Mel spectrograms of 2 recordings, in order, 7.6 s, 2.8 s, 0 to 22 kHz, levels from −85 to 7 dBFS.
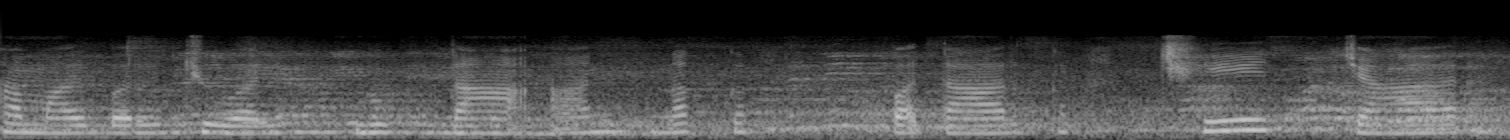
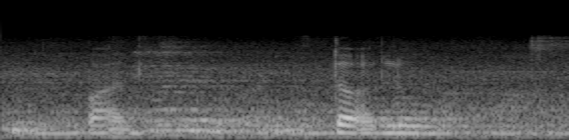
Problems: background sounds at intervals, continuous background conversations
